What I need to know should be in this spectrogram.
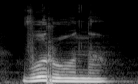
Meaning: crow (bird)
- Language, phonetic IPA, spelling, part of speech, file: Ukrainian, [wɔˈrɔnɐ], ворона, noun, Uk-ворона.ogg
